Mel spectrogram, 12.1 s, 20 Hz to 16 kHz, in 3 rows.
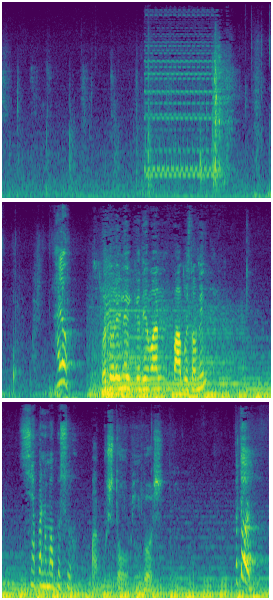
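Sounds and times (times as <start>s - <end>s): telephone ringing with electronic trill: 2.2s - 3.4s.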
